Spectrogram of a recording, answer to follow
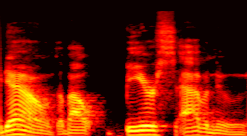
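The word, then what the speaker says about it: Bearss: Downs, about Bierce Avenue. It's not pronounced Bears. Like, and I was like, oh, like Bears. No, it's Bierce.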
